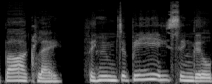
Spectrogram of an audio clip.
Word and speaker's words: Berkeley: Quite in opposition to this was George Berkeley, pronounced Barclay, for whom to be single quote was to be perceived.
